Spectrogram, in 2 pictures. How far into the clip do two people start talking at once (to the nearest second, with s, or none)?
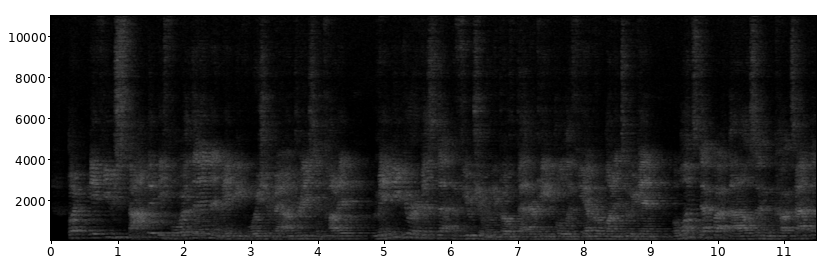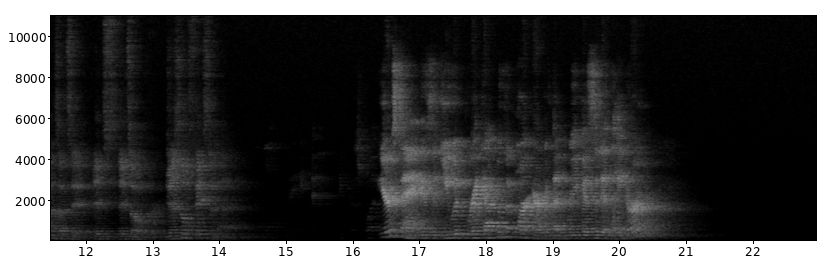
none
